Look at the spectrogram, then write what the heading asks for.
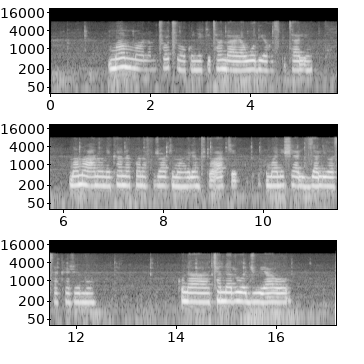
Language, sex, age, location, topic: Swahili, female, 18-24, Wajir, health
